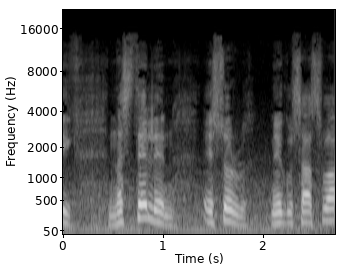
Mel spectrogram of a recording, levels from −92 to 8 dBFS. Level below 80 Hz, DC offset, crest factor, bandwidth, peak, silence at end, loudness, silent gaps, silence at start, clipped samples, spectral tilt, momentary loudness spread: -46 dBFS; under 0.1%; 16 dB; 14.5 kHz; -8 dBFS; 0 s; -24 LUFS; none; 0 s; under 0.1%; -6 dB/octave; 11 LU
